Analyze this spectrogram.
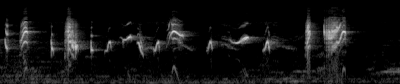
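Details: Chatty long-tailed shrike master song packed with varied fill-in phrases for teaching young shrikes: harsh bursts mixed with twisting whistled slurs and short chirps in quick succession, ending in brief silence.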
